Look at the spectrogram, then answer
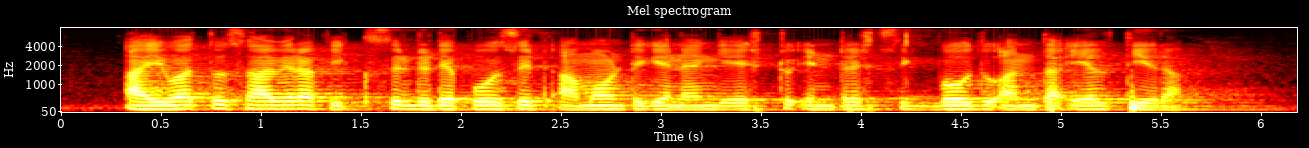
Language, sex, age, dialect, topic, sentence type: Kannada, male, 18-24, Coastal/Dakshin, banking, question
